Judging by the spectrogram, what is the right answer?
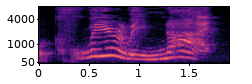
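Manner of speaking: mock shouted yell, very high and loud. Retelling how someone in the room answered: imitating someone yelling. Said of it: "And someone yells".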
